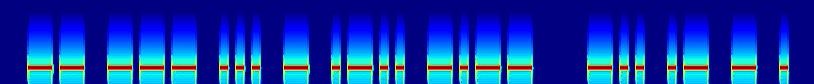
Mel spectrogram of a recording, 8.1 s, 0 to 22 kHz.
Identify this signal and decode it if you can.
Morse code, heard as a keyed tone, about 15 wpm, 700 Hz. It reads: MOSTLY DATE
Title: Sentences from Top 1300 Words 15wpm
